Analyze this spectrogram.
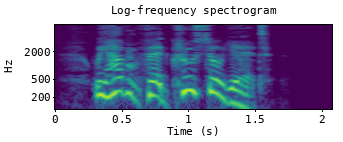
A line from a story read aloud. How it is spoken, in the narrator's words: she cried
